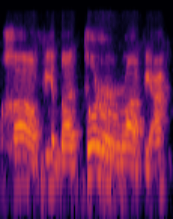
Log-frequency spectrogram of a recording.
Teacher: Idgham bila gunnah. Kita memasukkan dalam huruf ra tanpa dengung.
